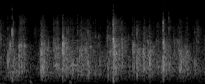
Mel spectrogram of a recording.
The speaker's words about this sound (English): Once again, the Christians are clapping.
